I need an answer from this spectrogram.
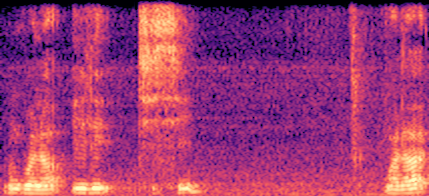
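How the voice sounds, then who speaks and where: Chatty woman in a roomy echo. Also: lowish voice. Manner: chatty, hesitant with many fillers. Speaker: beauty vlogger. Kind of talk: casual makeup haul vlog.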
